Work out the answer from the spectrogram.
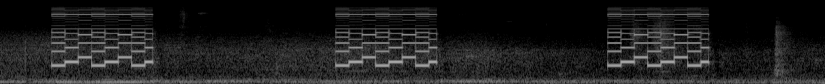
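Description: An unanswered telephone rings at a company's office: three bursts of bright, warbling electronic ring tones, each about a second long, separated by pauses, over a faint low background hum.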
